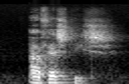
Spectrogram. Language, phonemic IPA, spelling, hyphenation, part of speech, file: Dutch, /ˌaːˈvɛs.tis/, Avestisch, Aves‧tisch, proper noun / adjective, Nl-Avestisch.ogg
- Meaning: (proper noun) Avestan (Old Iranian language); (adjective) Avestan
